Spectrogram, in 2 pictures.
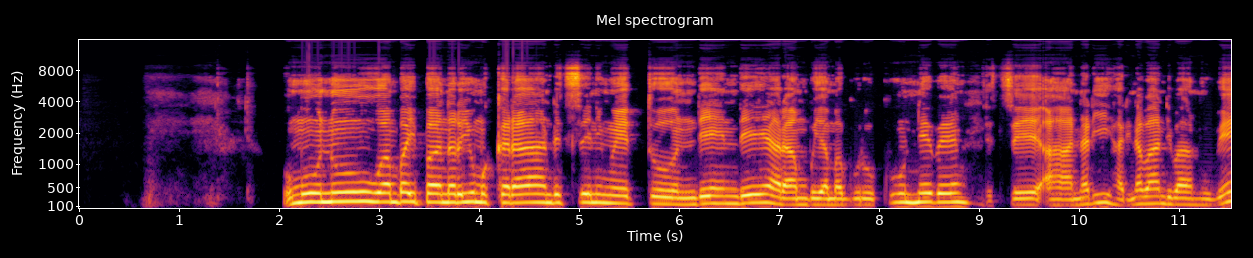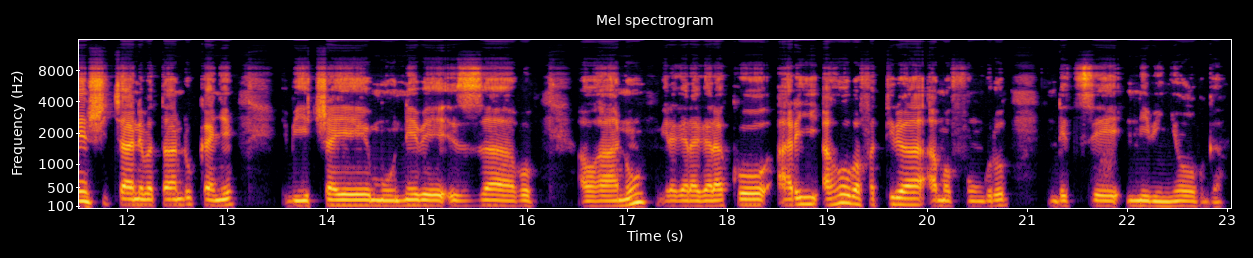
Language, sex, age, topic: Kinyarwanda, male, 25-35, finance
